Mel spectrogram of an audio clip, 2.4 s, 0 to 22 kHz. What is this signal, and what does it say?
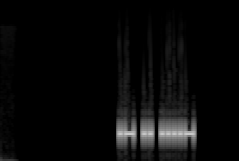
Morse code, heard as a keyed tone, about 40 wpm, 700 Hz. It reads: AI4
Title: USA Call Sign Prefixes - 40wpm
